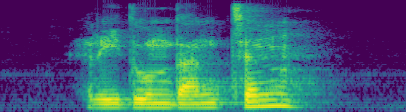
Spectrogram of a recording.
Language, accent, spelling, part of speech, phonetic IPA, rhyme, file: German, Austria, Redundanzen, noun, [ʁedʊnˈdant͡sn̩], -ant͡sn̩, De-at-Redundanzen.ogg
- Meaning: plural of Redundanz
